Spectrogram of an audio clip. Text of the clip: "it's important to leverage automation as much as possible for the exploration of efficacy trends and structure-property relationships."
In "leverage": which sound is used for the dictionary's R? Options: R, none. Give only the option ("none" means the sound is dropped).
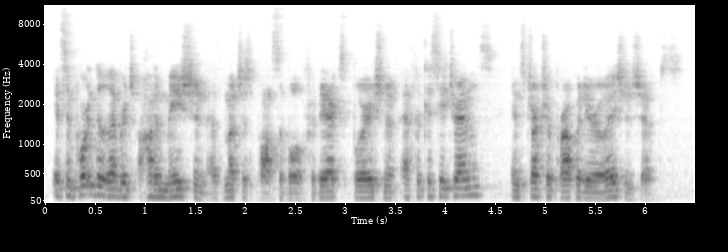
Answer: R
